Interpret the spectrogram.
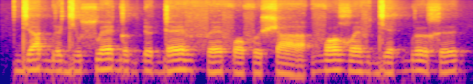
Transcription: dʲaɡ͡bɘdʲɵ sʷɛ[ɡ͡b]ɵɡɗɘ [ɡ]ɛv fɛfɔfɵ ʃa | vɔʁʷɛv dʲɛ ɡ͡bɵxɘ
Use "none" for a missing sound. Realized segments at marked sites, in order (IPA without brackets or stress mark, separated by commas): ɡ, ɡ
